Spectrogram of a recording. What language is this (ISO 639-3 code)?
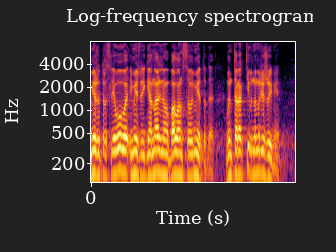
rus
